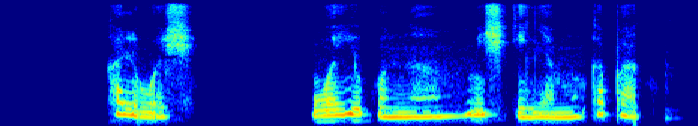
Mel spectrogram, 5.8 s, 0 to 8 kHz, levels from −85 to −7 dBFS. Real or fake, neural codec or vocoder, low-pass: real; none; 7.2 kHz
